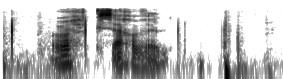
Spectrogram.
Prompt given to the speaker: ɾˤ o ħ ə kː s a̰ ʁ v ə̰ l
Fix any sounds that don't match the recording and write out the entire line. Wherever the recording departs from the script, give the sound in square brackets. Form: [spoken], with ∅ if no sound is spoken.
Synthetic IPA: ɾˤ o ħ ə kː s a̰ [χ] v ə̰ l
